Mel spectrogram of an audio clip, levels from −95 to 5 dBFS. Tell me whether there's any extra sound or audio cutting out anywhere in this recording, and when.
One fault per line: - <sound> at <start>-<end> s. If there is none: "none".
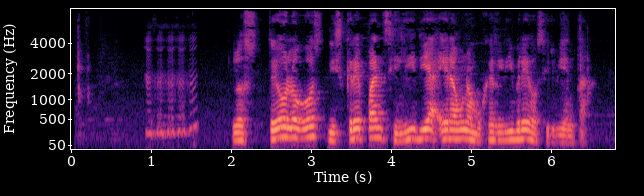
- laugh at 0.9-1.6 s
